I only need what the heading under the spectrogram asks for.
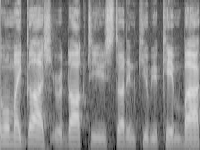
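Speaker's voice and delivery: normal talking voice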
